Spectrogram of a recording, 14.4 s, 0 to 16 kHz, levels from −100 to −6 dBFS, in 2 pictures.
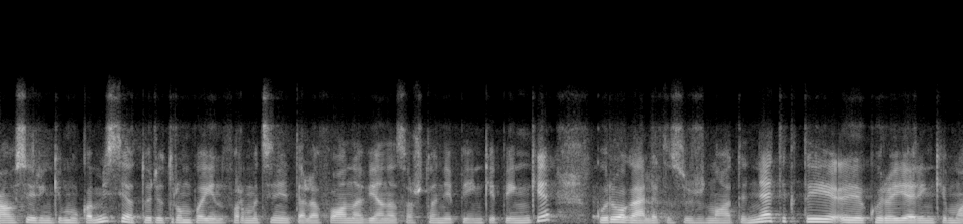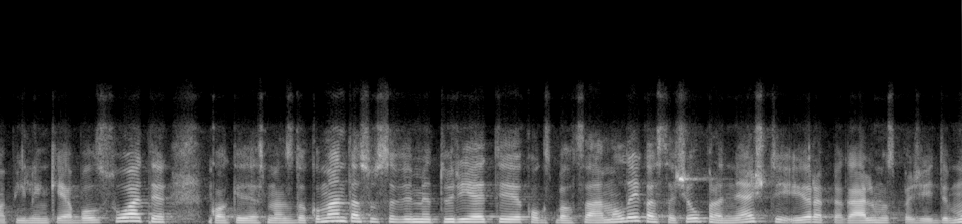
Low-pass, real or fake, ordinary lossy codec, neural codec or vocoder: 7.2 kHz; real; Opus, 24 kbps; none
